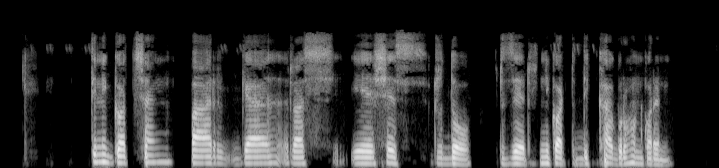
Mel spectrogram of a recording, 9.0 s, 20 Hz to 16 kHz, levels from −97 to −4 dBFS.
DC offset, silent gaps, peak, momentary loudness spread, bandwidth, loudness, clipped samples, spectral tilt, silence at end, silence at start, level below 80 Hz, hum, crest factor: under 0.1%; 1.60-1.65 s, 2.18-2.39 s, 4.35-4.39 s, 5.90-6.19 s; -4 dBFS; 14 LU; 8 kHz; -22 LUFS; under 0.1%; -6.5 dB/octave; 0.6 s; 1.15 s; -58 dBFS; none; 20 dB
